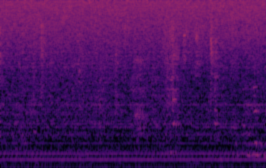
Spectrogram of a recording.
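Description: Quiet room tone of a meeting room: a steady low electrical hum under a faint noise floor, with a few faint clicks.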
